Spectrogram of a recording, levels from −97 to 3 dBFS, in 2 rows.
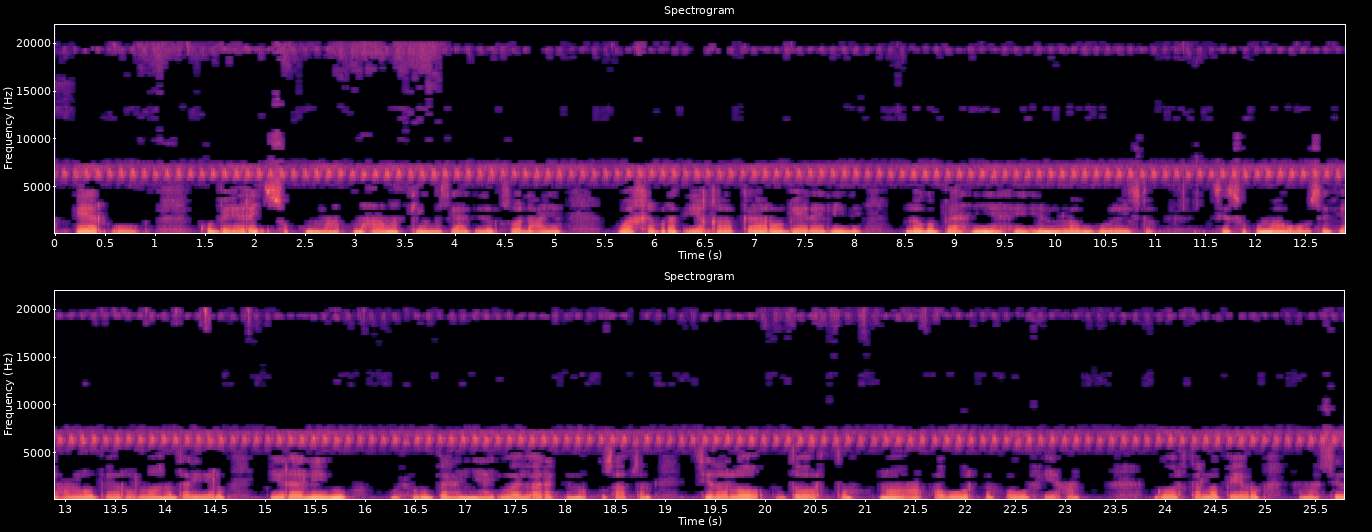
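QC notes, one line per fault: throughout: WMA compression, likely. The speech sounds washy and ringing, with a hiss that swells and fades with the level. Quantisation noise smears across long transform blocks, and weak detail drops out. The heavy damage fits a low bitrate around 32 kbps.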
